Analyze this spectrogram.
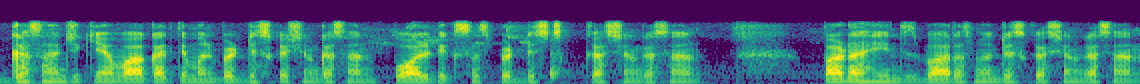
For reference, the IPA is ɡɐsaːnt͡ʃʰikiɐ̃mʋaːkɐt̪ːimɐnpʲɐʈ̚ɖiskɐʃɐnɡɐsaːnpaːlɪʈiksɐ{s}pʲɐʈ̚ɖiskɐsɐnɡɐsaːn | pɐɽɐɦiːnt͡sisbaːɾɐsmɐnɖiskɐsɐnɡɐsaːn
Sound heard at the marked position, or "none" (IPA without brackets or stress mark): s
